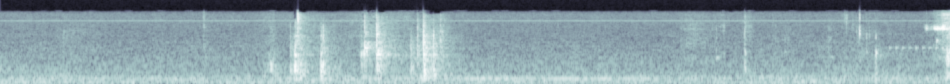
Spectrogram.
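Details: Quiet indoor room with a few short clicks and taps, like light tapping or handling noises, and a faint steady hum in the background.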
